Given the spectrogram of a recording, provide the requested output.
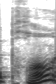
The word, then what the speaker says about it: prends: So, je prends, and remember, DS. Tu prends des S, il, elle prend des. We pronounce them exactly the same way, but still keep in mind that we should definitely write them like that.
